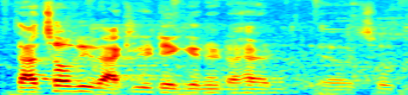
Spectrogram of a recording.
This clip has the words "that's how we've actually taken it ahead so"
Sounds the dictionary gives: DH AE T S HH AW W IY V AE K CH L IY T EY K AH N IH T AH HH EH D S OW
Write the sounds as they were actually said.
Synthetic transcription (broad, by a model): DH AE T S HH AW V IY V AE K L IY T EY K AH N IH T AH HH EH D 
